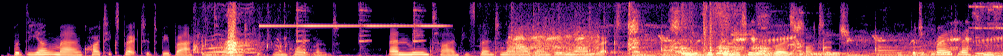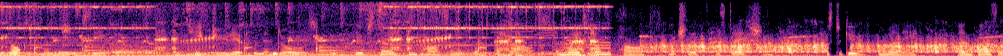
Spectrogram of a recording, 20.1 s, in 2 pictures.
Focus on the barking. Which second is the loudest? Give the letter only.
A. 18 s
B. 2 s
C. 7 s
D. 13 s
B.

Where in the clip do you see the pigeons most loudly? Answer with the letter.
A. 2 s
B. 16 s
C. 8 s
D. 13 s
D.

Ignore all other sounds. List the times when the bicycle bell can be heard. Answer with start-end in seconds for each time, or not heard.
2.8-4.5, 9.7-11.6, 13.8-16.1.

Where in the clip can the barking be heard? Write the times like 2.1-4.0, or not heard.
1.9-3.0, 6.2-8.1, 10.9-11.8, 15.6-18.1.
